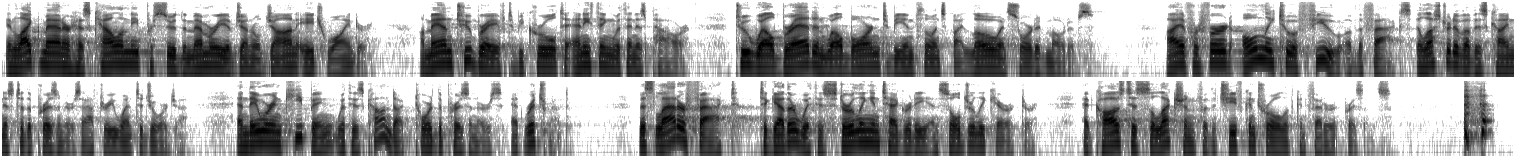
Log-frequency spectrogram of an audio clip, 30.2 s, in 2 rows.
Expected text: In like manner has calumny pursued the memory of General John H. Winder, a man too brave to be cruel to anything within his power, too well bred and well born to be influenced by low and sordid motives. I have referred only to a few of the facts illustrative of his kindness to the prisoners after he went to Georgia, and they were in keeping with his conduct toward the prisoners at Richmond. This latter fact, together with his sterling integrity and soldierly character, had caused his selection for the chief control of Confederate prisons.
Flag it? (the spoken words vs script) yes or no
no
